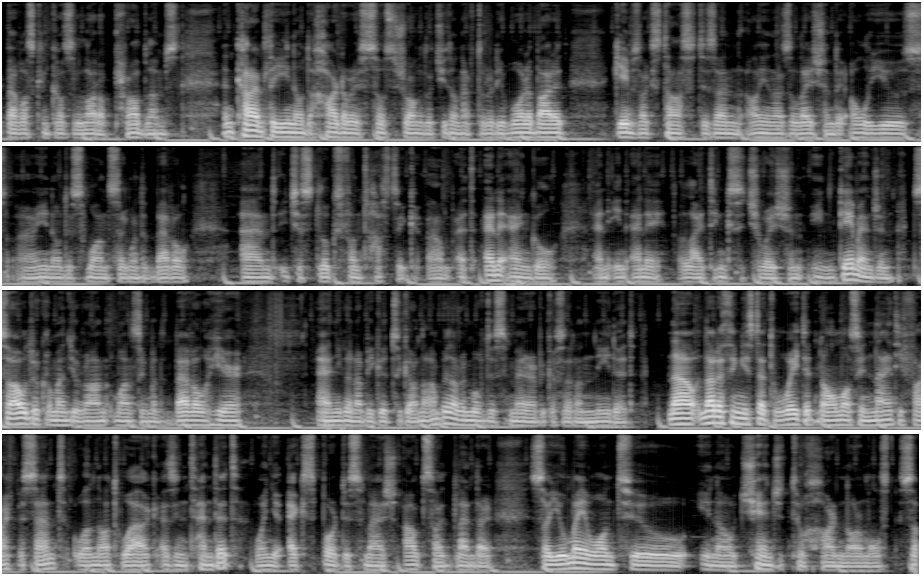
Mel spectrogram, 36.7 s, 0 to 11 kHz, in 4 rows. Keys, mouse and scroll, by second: 10.9-11.2 shift+middle drag, 15.0-15.6 middle drag, 15.9 shift+middle drag, 16.5-16.9 shift+middle drag, 17.2-17.5 shift+middle drag, 17.9 shift+middle drag, 19.2 shift+middle click, 22.9-24.7 drag, 24.7 middle click, 34.3 typing, 35.0 click, 35.5 typing.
